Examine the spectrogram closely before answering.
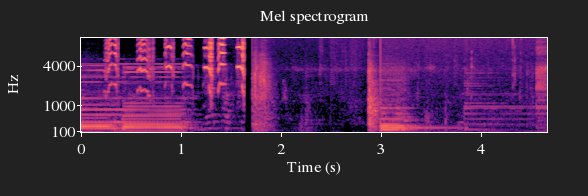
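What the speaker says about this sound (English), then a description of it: "It's squeaking right on that thing." A part on the road squeaks repeatedly for lack of grease, sharp high-pitched chirps in quick bursts, close and loud, with a thud and clatter partway through before the squeaking resumes.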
